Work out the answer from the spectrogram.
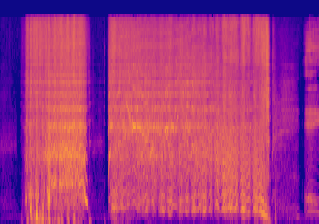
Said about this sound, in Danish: Ja, det var mit endnu mere forsvindende, nærmest ikke eksisterende forsøg på at spille papirsugerør.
